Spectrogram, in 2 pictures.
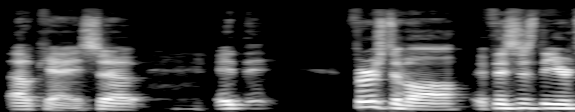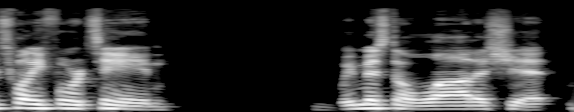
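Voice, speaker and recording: Chatting informally about films in a watch-party style podcast he co-hosts, this man tends to ramble and often breaks off mid-thought. He speaks at normal speed in a mid-range voice.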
